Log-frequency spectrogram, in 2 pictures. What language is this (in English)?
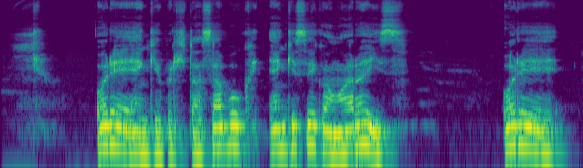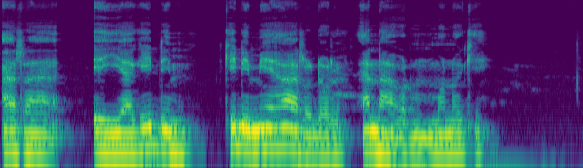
Masai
